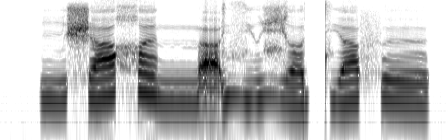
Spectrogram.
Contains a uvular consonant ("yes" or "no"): yes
